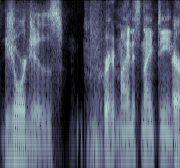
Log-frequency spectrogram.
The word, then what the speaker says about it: Georges: I believe it's pronounced Georges.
